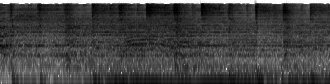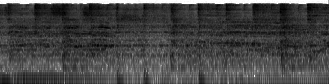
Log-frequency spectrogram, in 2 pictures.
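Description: Live pop music through a concert sound system: a female singer over a band, with a heavy bass line that drops out about five and a half seconds in.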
